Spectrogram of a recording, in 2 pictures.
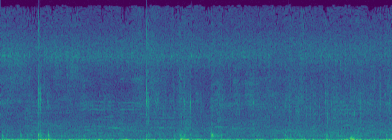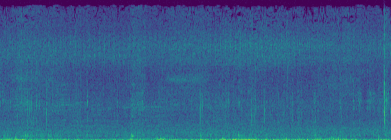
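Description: Wind buffets loudly.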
